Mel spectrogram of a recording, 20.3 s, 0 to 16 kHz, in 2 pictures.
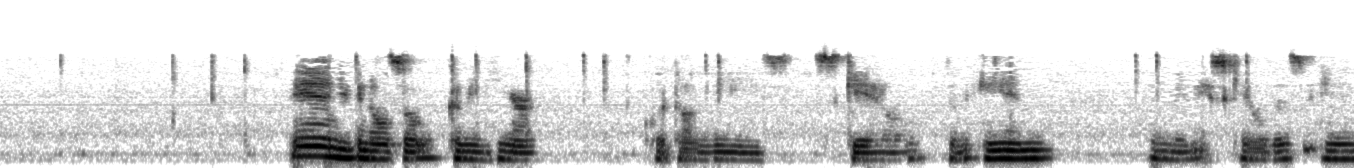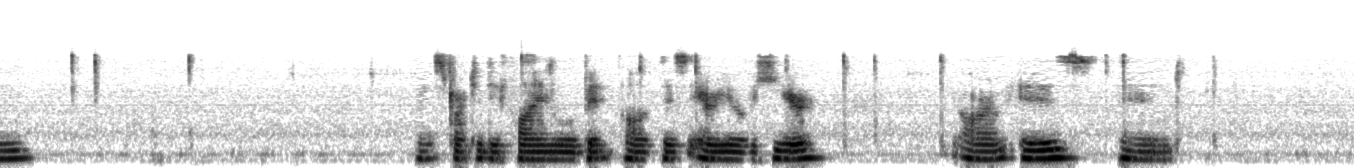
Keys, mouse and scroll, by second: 0.4-2.1 drag, 1.9-5.1 middle drag, 4.2-6.9 right drag, 6.4 s, 7.6-9.3 drag, 8.5-12.4 right drag, 11.5 s, 13.6-15.2 drag, 14.1 KP_1, 15.0-19.3 middle drag, 18.4 right click, 19.6 middle click, 19.6 click, 19.7-20.3 middle drag, 19.7 right click.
